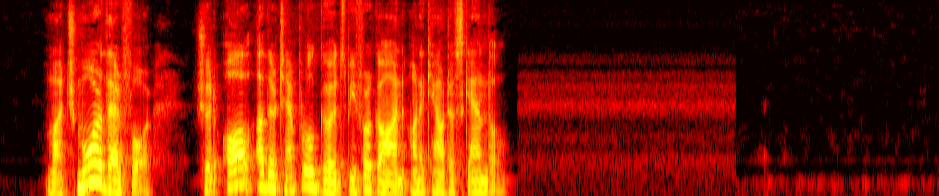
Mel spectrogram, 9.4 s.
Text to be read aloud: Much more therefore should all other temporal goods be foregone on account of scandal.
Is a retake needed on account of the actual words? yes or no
no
